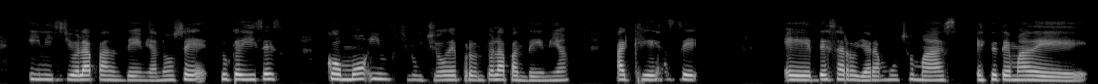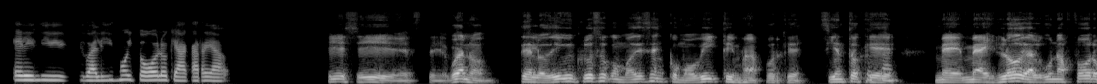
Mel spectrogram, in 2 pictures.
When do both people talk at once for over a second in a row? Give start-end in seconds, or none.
none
